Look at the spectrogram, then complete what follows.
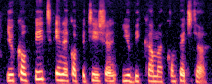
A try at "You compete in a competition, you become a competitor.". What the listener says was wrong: That's it. Perfect.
